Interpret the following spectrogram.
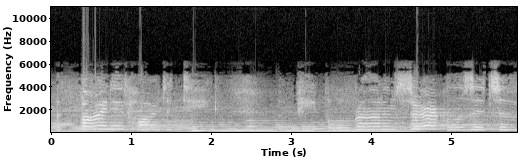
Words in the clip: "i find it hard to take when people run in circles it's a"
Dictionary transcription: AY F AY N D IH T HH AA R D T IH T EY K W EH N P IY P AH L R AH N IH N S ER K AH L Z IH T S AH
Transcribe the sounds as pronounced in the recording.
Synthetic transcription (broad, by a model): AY F AY N IH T HH AA R D T IH T EY K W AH P IY P L R AH N IH N S ER K L Z IH T S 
